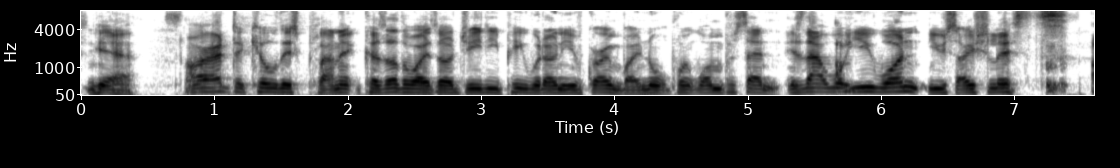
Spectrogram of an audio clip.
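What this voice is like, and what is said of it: Imitates another person's voice. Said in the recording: “doing the Keir Starmer voice.”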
